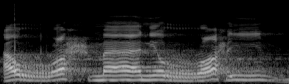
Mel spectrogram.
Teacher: berlebihan memberikan getaran pada huruf ro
